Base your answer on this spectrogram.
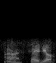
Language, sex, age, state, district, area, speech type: Kannada, female, 18-30, Karnataka, Tumkur, urban, conversation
